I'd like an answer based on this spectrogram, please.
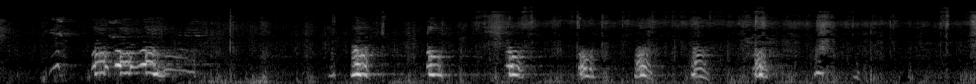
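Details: Spanish hound tracking wild boar: a cluster of wavering, howl-like cries opens, followed by evenly spaced, resonant barks roughly every second over a faint hiss.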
